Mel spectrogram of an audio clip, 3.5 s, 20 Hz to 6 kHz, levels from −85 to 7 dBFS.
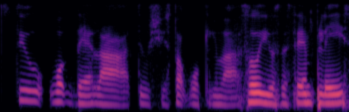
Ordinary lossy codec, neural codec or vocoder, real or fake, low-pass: none; vocoder, 22.05 kHz, 80 mel bands, Vocos; fake; 5.4 kHz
